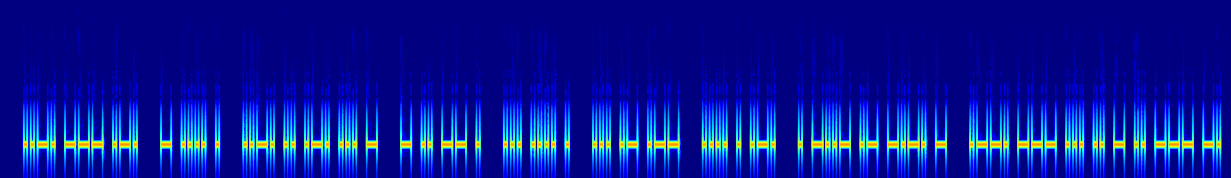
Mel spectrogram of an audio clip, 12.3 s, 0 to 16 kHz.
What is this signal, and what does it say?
Morse code, heard as a keyed tone, about 34 wpm, 700 Hz. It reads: FOR THE FIRST TIME SHE SAW HER EXACT POSITION
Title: Sentences from Top 1300 Words 35wpm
